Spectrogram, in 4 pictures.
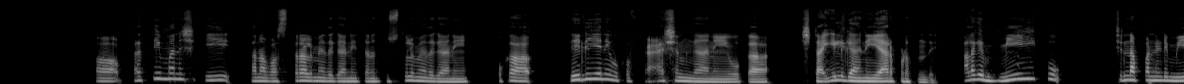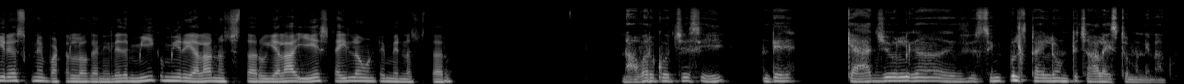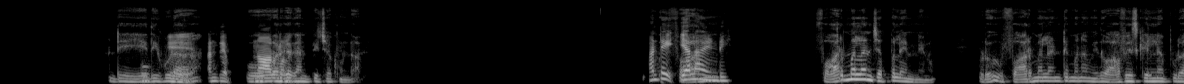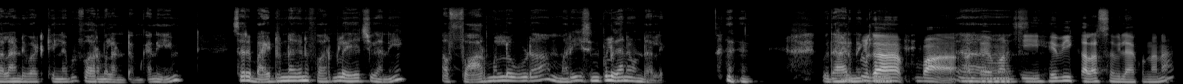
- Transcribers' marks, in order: in English: "ఫ్యాషన్"; stressed: "ఫ్యాషన్"; in English: "స్టైల్"; other background noise; in English: "స్టైల్‌లో"; in English: "క్యాజువల్‌గా"; in English: "సింపుల్ స్టైల్‌లో"; in English: "ఓవర్‌గా"; in English: "నార్మల్‌గా"; in English: "ఫార్మ్ ఫార్మల్"; tapping; in English: "ఫార్మల్‌లో"; in English: "సింపుల్‌గానే"; in English: "సింపుల్‌గా"; chuckle; in English: "హెవీ కలర్స్"
- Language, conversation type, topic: Telugu, podcast, మీ సంస్కృతి మీ వ్యక్తిగత శైలిపై ఎలా ప్రభావం చూపిందని మీరు భావిస్తారు?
